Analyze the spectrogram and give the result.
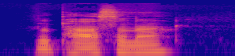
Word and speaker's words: Vipassana: Vipassanaza? Vipassana? – Yeah, it's Vipassana.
